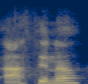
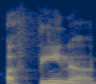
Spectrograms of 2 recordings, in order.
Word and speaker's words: Athena: is the name okay instead of aena it's Athena the stress is in is in in the middle Athena Athena good one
